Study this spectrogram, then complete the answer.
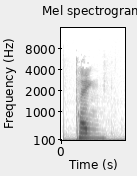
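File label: "theng5", Teochew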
